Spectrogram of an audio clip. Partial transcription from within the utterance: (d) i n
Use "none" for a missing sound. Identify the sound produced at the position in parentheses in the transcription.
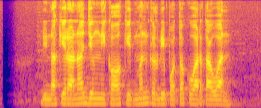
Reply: d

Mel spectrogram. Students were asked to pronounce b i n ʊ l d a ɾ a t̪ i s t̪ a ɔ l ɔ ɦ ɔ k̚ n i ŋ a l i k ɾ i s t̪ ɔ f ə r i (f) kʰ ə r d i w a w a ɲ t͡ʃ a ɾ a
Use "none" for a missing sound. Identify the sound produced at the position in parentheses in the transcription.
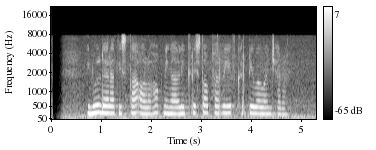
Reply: f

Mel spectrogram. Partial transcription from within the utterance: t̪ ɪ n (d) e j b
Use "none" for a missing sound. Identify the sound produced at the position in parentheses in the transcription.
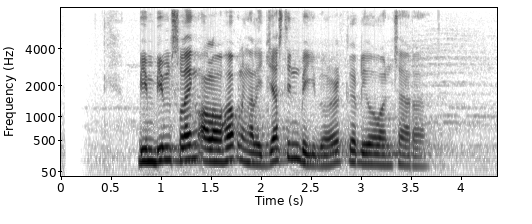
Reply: b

